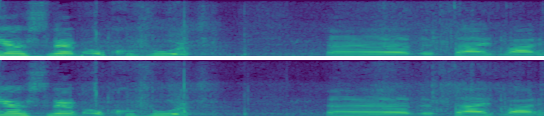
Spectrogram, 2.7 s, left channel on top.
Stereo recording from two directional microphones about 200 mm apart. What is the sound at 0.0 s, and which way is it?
Speech, 5° right (ahead or behind).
